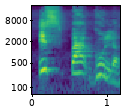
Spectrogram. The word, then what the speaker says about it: ispaghul: Ispaghul, ça s'écrit I-S-P-A-G-H-U-L.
